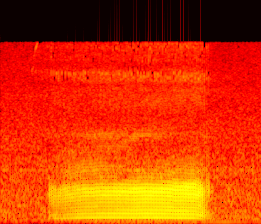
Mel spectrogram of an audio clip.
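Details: Boston terrier snoring loudly during sleep: a single loud, buzzy, vibrating snore about a second and a half on one drawn-in breath, quiet room noise.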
